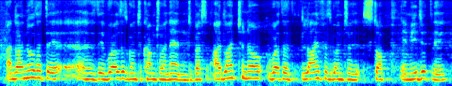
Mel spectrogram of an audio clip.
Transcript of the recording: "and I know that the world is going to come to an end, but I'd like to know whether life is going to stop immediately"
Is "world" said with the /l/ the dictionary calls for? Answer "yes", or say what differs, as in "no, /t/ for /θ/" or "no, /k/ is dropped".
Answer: yes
